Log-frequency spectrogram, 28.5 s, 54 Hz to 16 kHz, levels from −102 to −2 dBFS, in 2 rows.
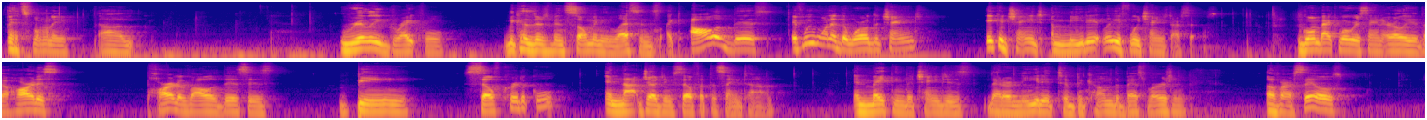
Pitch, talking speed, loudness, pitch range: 105 Hz, 150 wpm, -23 LUFS, 95-120 Hz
